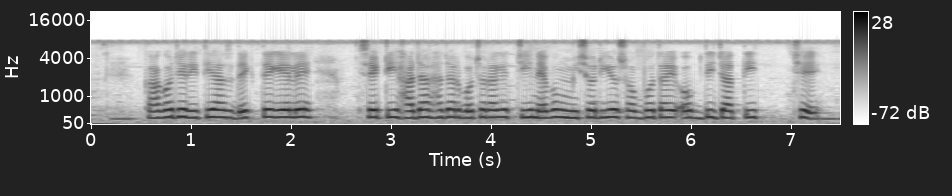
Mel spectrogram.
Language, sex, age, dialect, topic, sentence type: Bengali, female, 31-35, Western, agriculture, statement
